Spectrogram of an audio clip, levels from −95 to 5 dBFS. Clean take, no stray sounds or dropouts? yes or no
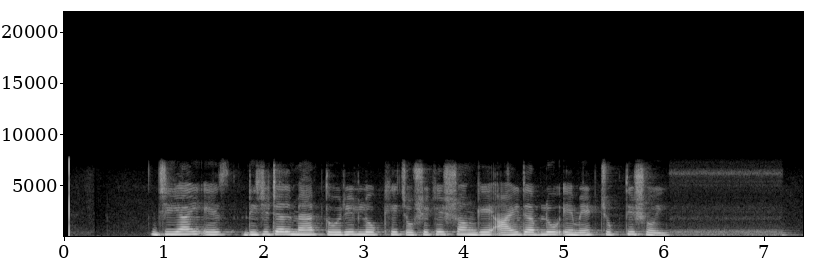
yes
